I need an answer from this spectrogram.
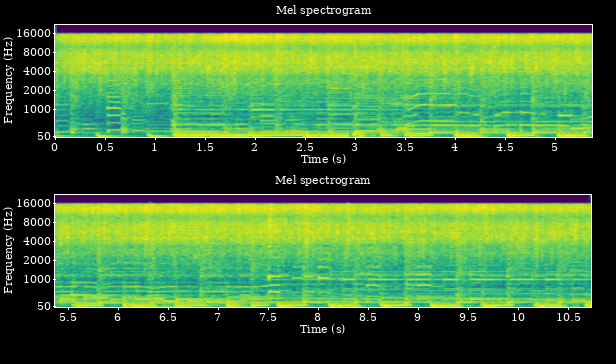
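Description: Hot oil sizzling steadily as skewered snacks coated in crushed instant noodles deep-fry in a small pan, with background music underneath.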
